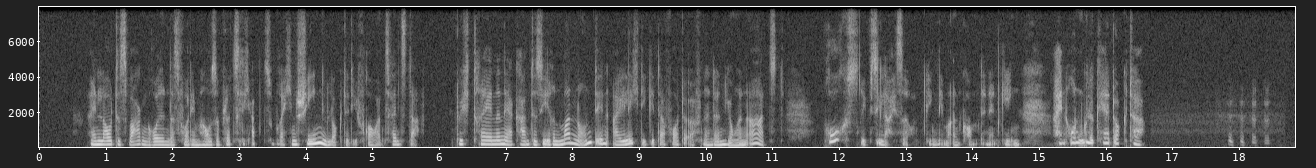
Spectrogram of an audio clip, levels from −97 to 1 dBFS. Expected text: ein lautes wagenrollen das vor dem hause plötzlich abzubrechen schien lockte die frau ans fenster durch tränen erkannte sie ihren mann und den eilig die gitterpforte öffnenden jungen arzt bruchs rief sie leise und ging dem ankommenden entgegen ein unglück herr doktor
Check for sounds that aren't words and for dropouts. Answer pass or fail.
fail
